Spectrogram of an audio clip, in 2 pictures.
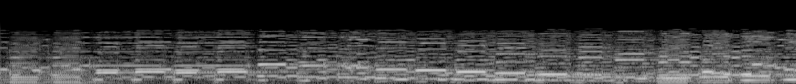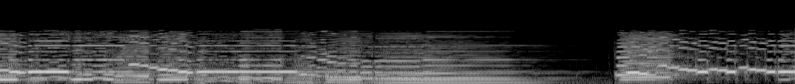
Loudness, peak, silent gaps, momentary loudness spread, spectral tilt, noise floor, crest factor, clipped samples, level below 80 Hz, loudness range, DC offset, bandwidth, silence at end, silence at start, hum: -20 LUFS; -6 dBFS; none; 7 LU; -8 dB/octave; -51 dBFS; 14 dB; under 0.1%; -40 dBFS; 5 LU; under 0.1%; 5.4 kHz; 0 s; 0 s; none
